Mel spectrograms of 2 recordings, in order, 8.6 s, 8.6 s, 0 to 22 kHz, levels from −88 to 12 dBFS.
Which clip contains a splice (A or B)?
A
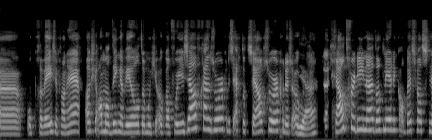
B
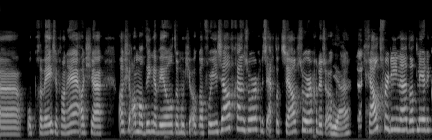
A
